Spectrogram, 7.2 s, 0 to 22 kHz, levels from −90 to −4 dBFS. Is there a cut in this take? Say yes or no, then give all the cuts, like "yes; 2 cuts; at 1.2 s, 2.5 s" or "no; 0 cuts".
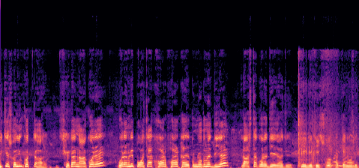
yes; 1 cut; at 6.0 s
